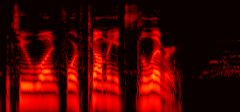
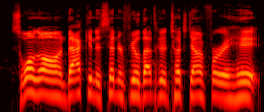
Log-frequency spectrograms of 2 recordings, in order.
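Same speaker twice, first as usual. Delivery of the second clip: rising, louder call of the hit; excited play-by-play; 4 semitones higher, 7 dB louder than usual. Real, not acted. Live call of a base hit.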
